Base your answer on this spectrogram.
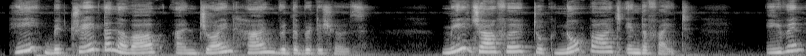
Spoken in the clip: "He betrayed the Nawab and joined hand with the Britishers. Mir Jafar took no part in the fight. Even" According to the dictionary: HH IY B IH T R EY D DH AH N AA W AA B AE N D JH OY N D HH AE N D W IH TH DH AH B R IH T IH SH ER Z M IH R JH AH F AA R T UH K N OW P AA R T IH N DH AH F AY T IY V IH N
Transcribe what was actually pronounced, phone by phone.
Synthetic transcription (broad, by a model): HH IY B IH T R EY D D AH N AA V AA B AE N D JH OY N D HH AE N D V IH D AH B R IH T IH SH ER Z M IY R JH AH F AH R T UH K N OW P AA R T IH N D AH F AY T IY V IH N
